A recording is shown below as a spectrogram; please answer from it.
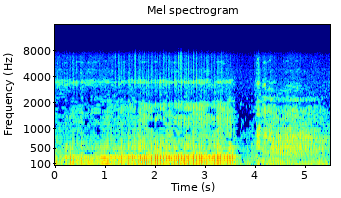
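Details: Sleeping bulldog with a snoring problem: a deep, buzzy, vibrating snore of fast regular flutters lasting over three seconds, then a sharp break and quieter wheezy breathing.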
